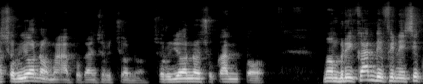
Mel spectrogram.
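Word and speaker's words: Soerjono: mengatakan begitu nah menurut Suryono surjono ya kalau ini huruf lama ejaan lama Suryono jukanto yaitu dibaca Suryono melakukan Suryono Suryono memberikan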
